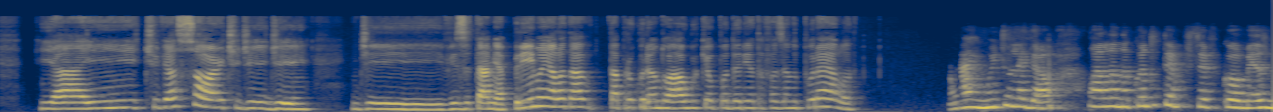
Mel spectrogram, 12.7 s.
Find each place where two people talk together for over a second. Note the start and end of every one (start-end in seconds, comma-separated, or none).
none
